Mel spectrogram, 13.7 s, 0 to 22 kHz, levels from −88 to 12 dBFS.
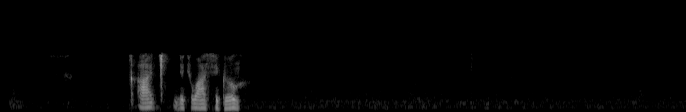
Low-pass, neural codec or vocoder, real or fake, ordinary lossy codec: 3.6 kHz; vocoder, 44.1 kHz, 80 mel bands, Vocos; fake; MP3, 24 kbps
